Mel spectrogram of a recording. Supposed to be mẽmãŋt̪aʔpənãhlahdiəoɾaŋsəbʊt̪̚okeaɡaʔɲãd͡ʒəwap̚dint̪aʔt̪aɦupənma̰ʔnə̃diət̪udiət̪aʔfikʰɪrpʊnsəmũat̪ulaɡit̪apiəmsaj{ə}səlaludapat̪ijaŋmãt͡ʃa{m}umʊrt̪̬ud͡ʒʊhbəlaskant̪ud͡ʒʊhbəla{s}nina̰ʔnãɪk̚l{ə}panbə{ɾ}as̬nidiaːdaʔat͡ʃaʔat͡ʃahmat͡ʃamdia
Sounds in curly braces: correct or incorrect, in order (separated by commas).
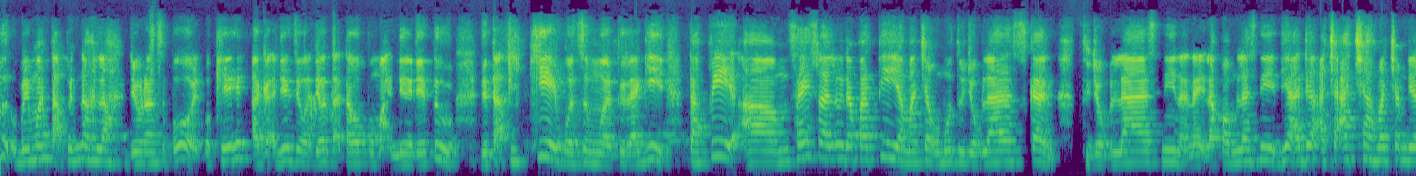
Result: incorrect, correct, correct, incorrect, incorrect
